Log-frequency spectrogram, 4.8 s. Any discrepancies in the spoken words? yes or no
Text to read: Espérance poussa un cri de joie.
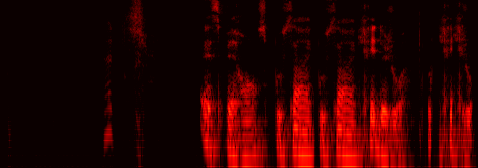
yes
